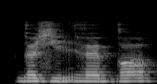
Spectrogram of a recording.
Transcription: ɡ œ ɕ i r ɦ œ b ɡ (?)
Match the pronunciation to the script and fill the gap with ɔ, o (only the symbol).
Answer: ɔ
